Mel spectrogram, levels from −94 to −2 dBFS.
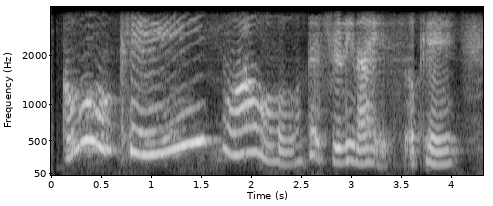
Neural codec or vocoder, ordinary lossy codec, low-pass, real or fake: codec, 32 kHz, 1.9 kbps, SNAC; AAC, 32 kbps; 3.6 kHz; fake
